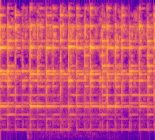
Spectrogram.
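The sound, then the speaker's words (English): A cowbell clangs rapidly and steadily, about a dozen bright metallic strikes in quick succession, loud and alone with no voices. “I'm here for the bell”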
